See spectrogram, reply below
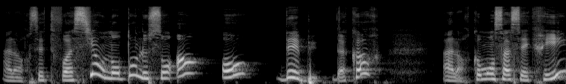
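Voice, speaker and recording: A woman's voice: high voice, huge pitch swings. A woman teaching a phonics lesson to young schoolchildren, patiently spelling out letters and checking in with them often. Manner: slow, patient, repeats "d'accord?" and sounds letters out. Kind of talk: recorded phonics lesson for children.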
